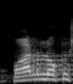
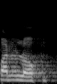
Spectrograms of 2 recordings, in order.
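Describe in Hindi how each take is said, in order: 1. पहला स्वर दीर्घ है। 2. पहला स्वर ह्रस्व है। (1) "तो पारलौकिक सही है" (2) "परलौकिक सही नहीं है"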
